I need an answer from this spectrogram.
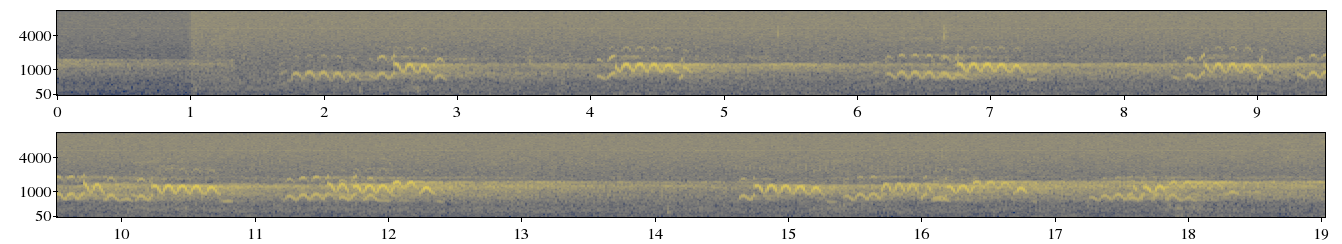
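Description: Birds calling: repeated short rattling calls, often two voices at different pitches overlapping, coming every second or two.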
